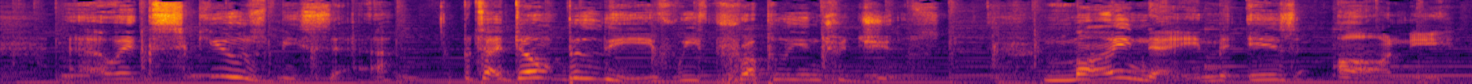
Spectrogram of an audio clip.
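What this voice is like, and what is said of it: Sweet, overly polite character voice. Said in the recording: “in his sweetest voice”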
